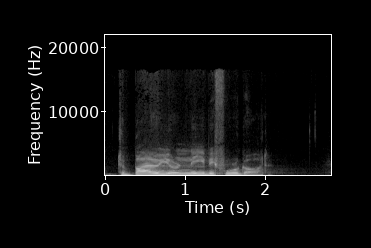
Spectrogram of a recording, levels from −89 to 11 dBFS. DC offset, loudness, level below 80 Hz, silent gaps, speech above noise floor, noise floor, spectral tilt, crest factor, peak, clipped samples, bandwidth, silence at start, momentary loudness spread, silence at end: under 0.1%; -23 LUFS; -80 dBFS; none; 47 dB; -70 dBFS; -8 dB/octave; 16 dB; -8 dBFS; under 0.1%; 17 kHz; 0.15 s; 13 LU; 0.85 s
